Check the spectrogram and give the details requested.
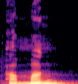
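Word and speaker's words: אָמַן: Y Amán, pues ya lo habrá usted notado. Amán, que se escribe A, Mem y Nun. Si lo vocalizo como Amán, es un verbo. Él crió o él educó.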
